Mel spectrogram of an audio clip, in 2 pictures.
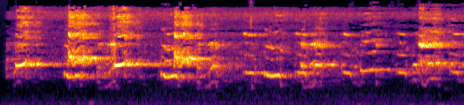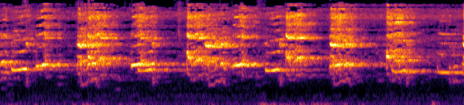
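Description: An unidentified bird gives many harsh, honking, yelping calls in quick succession, repeating almost without pause at a fairly steady loudness, with no voices.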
